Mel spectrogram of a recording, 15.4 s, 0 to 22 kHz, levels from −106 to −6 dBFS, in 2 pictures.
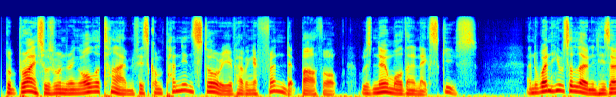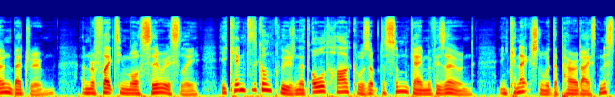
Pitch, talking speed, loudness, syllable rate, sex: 120 Hz, 225 wpm, -20 LUFS, 6.4 syllables/s, male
